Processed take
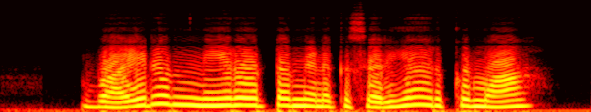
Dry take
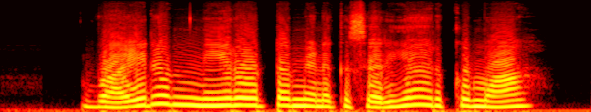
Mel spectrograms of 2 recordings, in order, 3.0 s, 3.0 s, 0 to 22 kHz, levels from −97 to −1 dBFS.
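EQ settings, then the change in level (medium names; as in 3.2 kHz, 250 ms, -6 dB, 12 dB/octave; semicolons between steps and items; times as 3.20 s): Savitzky-Golay filter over 25 samples; 0.0 dB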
